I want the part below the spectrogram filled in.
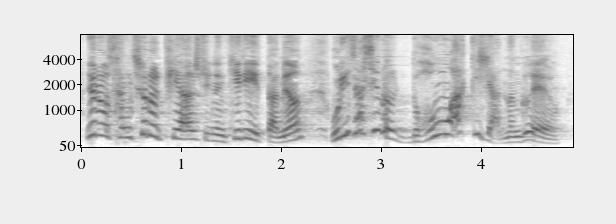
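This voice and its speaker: A man's voice: sits high, huge pitch swings, fairly quick, breathy edge. A man in his sixties, the senior pastor, preaching a Sunday sermon in a church, telling personal stories with humor and asking the congregation frequent rhetorical questions. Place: church sanctuary.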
